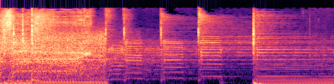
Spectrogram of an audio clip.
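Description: Metalcore/deathcore band playing: a heavy full-band passage drops out about a second and a half in to a few sparse, clean guitar notes, then a held chord over a steady bass comes in near the end.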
